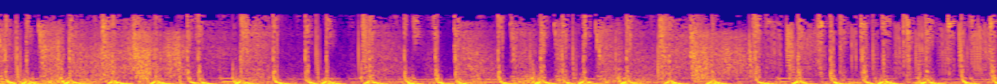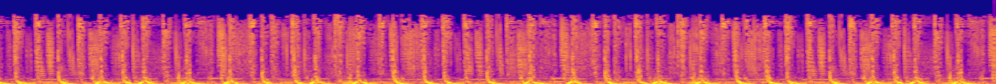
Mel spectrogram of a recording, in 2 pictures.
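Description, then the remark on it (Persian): Loud, dense clanging and banging in a music track, sounding like lumber or iron being unloaded in a large open storage yard, with rapid percussive hits crowding together continuously over a steady low hum. No one speaks. “مثلا دقت کنید به این صداهایی که انگار از خالی کردن بار الوار یا آهن تو فضای باز و بزرگی انبار به وجود اومدن.”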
